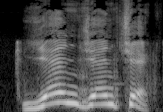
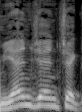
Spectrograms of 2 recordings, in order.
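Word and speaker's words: Jędrzejczyk: This is Yen Jen Chick. That's the way you say her name, Yen Jen Chick. According to Wikipedia, that's the way you say her name. Scott Cuddy's giving me this funny look in the other room because I think he says it differently.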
